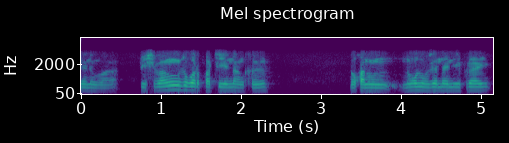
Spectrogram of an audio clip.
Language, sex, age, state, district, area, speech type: Bodo, male, 45-60, Assam, Udalguri, rural, conversation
